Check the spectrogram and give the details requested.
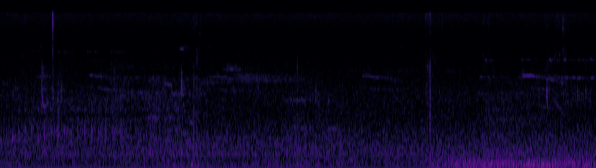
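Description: Near silence with faint songbird chirps and a few soft ticks.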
